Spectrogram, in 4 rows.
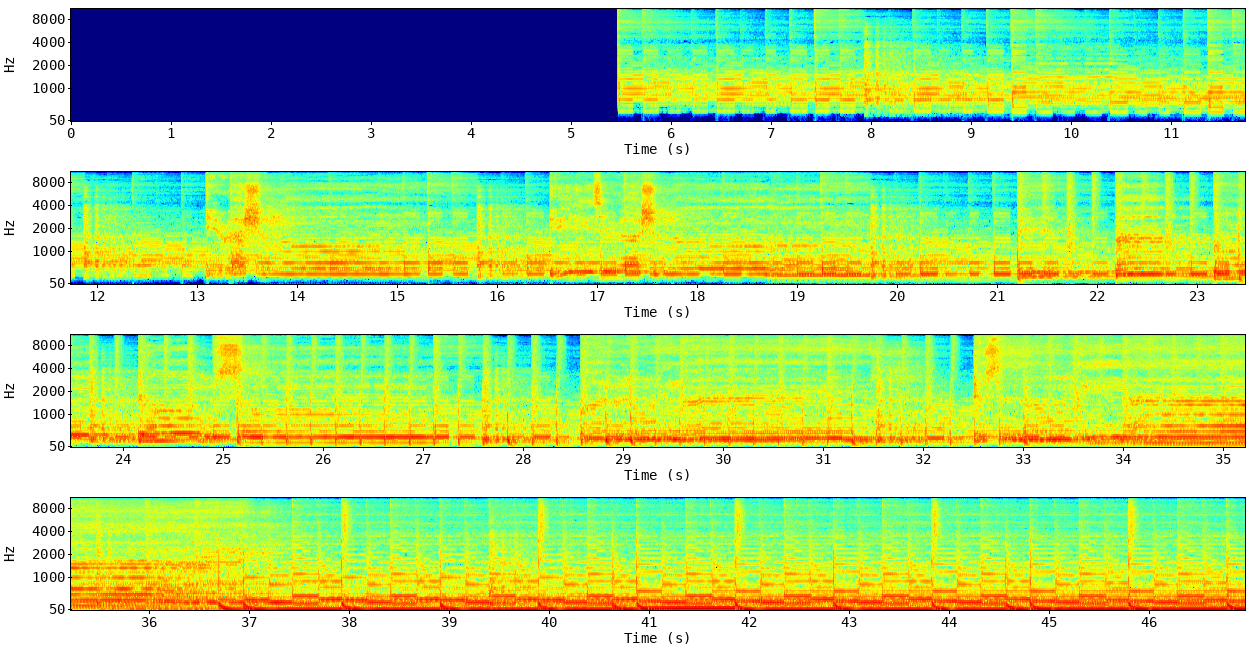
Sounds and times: Music: 5.5 - 46.9.

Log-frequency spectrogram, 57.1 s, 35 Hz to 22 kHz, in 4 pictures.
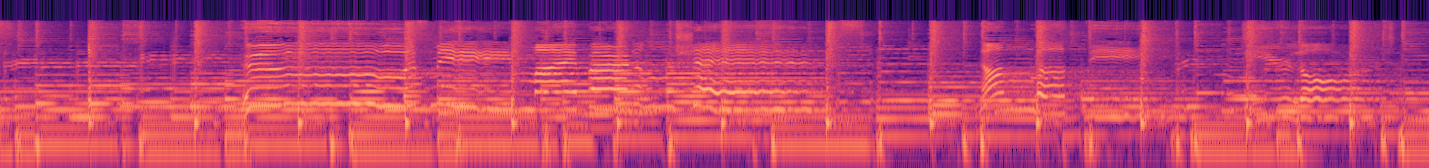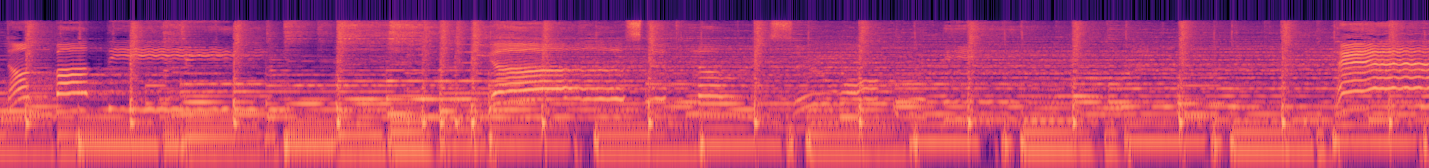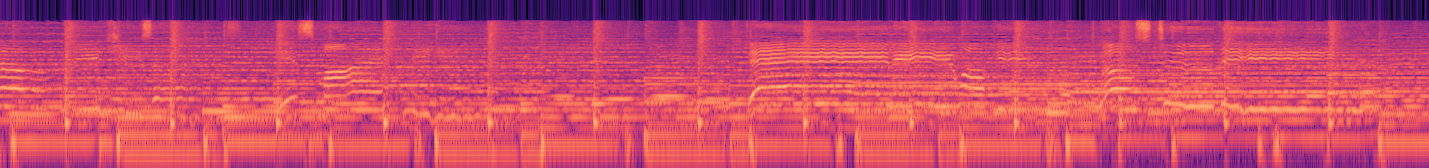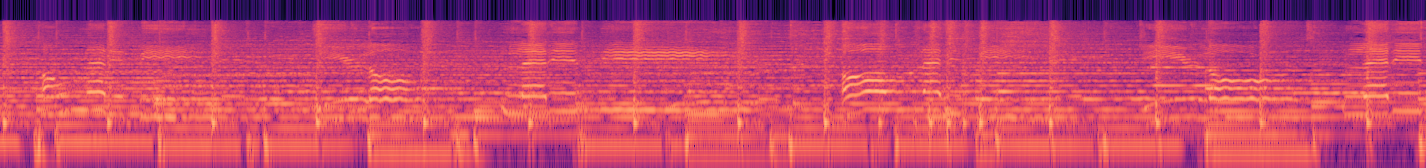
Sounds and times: Christmas music: 0.0 - 57.1.

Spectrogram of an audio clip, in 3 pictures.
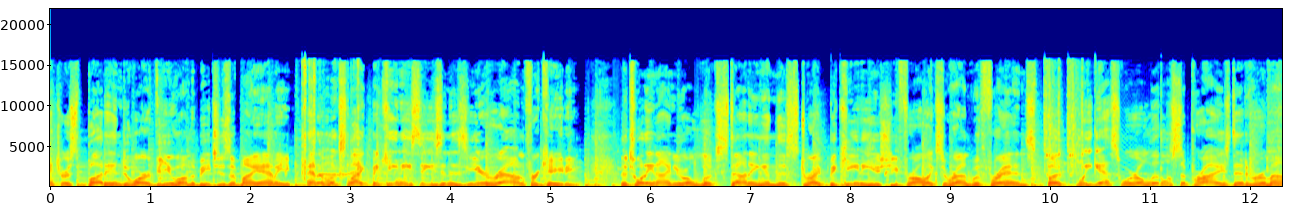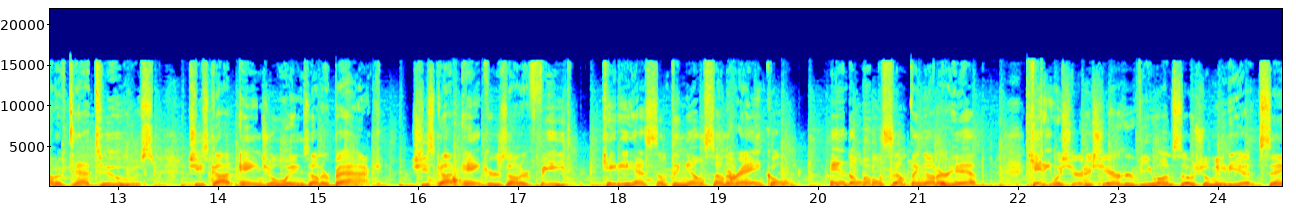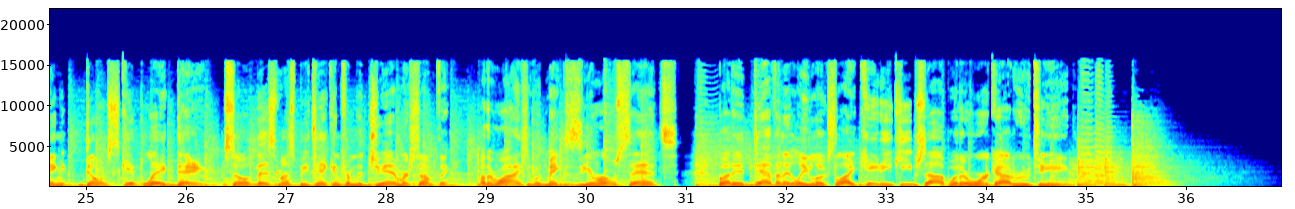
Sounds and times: Speech: 0.0 - 35.0
Music: 0.0 - 36.9.

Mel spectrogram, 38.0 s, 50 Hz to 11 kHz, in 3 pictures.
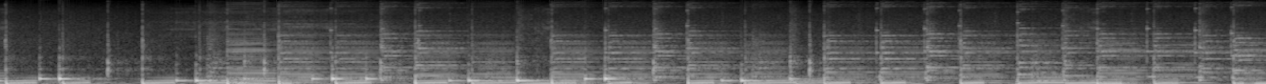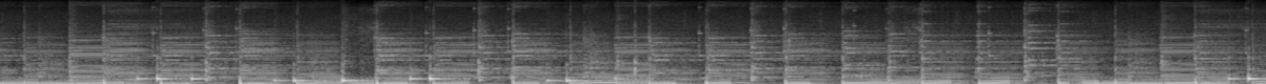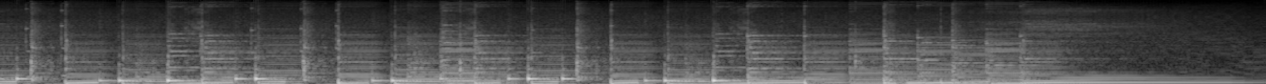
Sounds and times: Music: 0.0 - 37.9.

